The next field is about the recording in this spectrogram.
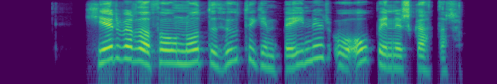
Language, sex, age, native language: Icelandic, female, 40-49, Icelandic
